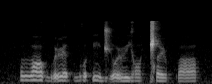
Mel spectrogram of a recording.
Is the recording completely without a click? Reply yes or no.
no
